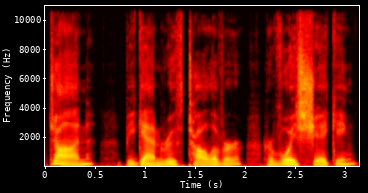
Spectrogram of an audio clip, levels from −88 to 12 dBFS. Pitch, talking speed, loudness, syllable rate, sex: 140 Hz, 135 wpm, -19 LUFS, 4.6 syllables/s, male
